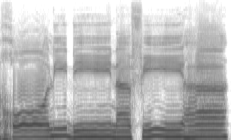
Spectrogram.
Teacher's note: kho adalah mad asli , dibaca panjang selama dua harakat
